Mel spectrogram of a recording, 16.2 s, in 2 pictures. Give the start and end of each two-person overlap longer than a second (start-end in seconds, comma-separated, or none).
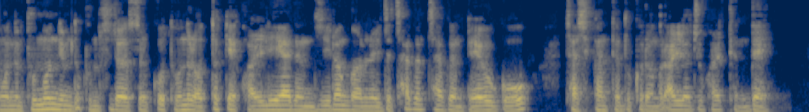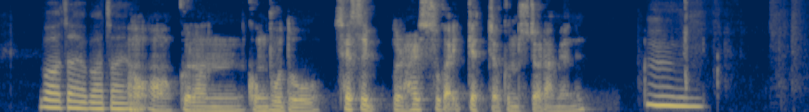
none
